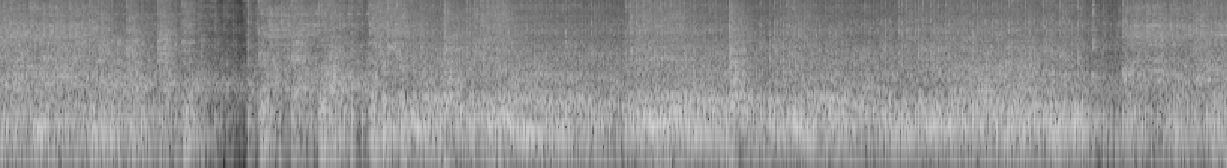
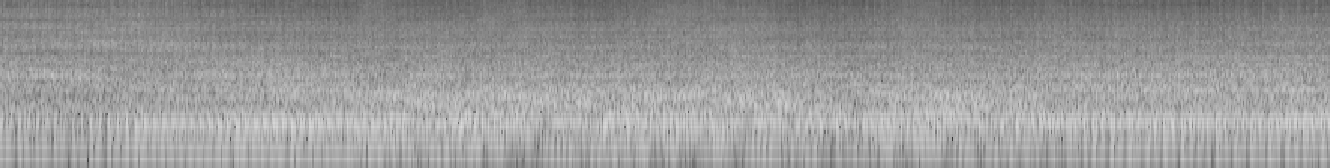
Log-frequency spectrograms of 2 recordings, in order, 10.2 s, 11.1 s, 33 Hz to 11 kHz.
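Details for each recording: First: Harley WL 45ci flathead V-twin in a 1932-34 RL frame, no throttle, barely-cracked idle, already hot, no choke: uneven, stumbling run, note dipping and catching, near stall around two seconds; possible fuel starvation, gas perhaps not reaching the fuel line. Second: Harley WL 45ci flathead V-twin, 1939-40 3-speed, 16" star hub drum brake: even, steady low throb near full throttle with brake buried, no coughing or surging; took the load, normal running, after fixing a bad fender ground.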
